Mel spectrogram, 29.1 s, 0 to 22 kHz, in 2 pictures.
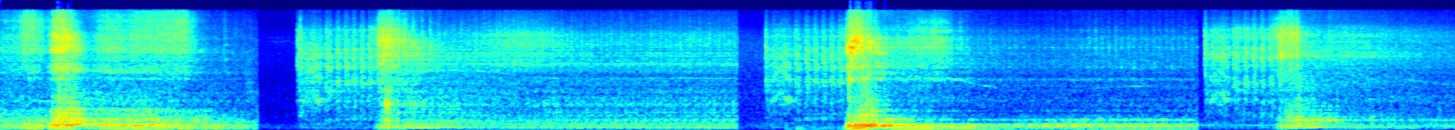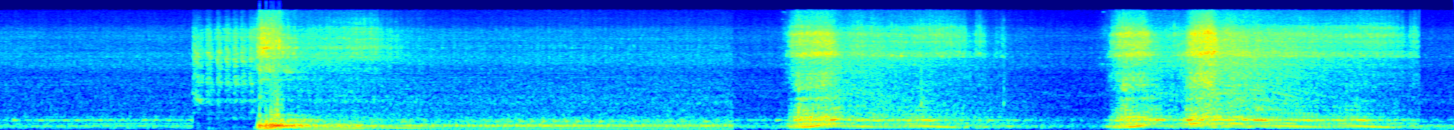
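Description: Toyota Tundra's 4.7-litre V8 heard at the tailpipe in a string of short clips. First its revs fall back on the new MBRP 3-inch resonator-back exhaust. Then the stock exhaust takes over: the engine idles, starts with a loud flare of revs that settles to idle, and is revved in quick blips near the end.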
